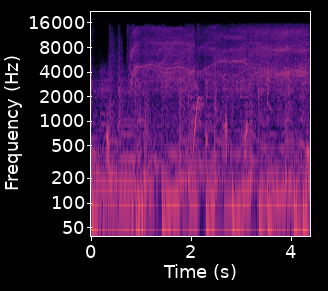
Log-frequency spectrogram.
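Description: Background music with added video-game-style sound effects: several short rising zips and a high, slightly wavering tone that runs from about a second in until near the end.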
